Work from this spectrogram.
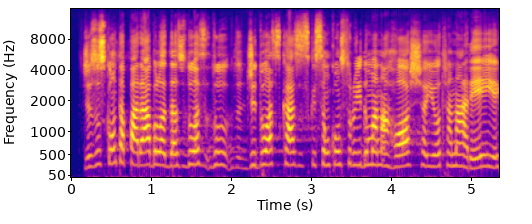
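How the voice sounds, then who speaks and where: Her pace is moderate. The woman's voice is high. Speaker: pastor. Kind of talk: sermon.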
